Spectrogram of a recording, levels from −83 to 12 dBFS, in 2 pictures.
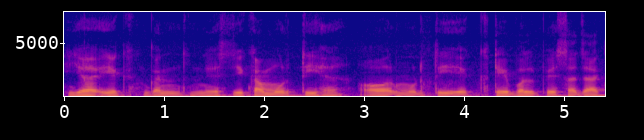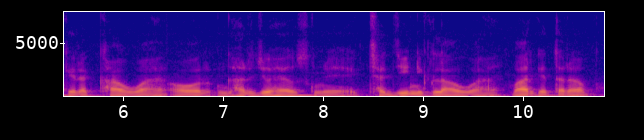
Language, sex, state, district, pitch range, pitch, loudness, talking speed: Maithili, male, Bihar, Bhagalpur, 110-120 Hz, 115 Hz, -27 LUFS, 160 wpm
